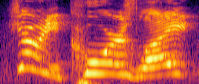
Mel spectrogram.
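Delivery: slow, high American drawl; exaggerated American. American ordering in an English pub, exaggerated accent. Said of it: "into a pub and you'll be like".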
